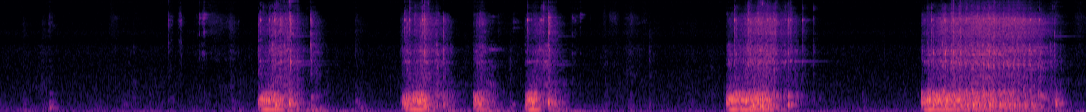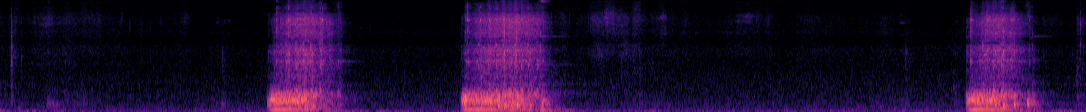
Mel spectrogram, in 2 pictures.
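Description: A sewing machine stitches a zipper onto a sweatshirt in short, separate runs of rapid mechanical whirring, each lasting a second or two, with quiet pauses between them.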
